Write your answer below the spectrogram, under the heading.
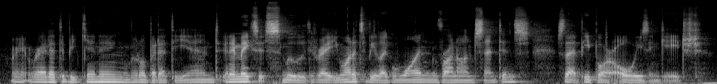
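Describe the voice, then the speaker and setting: The delivery is energetic and very fast, with hardly any pauses. Noticeable background noise sits behind it. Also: man, fairly low pitch for a man. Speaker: online marketing content creator. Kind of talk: tutorial. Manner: casual, energetic.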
